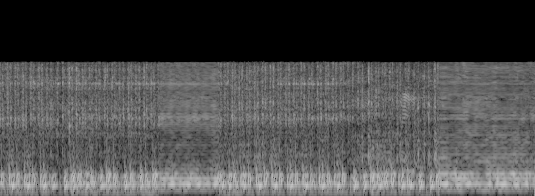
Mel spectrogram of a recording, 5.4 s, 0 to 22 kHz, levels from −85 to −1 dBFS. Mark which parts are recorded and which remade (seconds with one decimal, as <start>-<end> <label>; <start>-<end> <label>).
0.0-1.6 recorded; 1.6-2.2 remade; 2.2-4.4 recorded; 4.4-5.4 remade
